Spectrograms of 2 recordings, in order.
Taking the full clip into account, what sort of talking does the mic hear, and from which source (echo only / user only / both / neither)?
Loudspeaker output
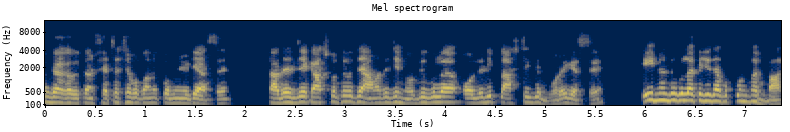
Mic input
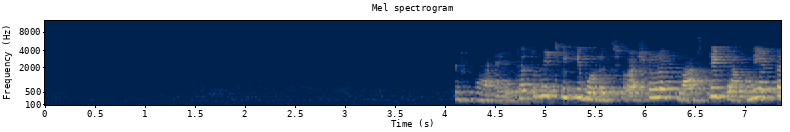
user only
